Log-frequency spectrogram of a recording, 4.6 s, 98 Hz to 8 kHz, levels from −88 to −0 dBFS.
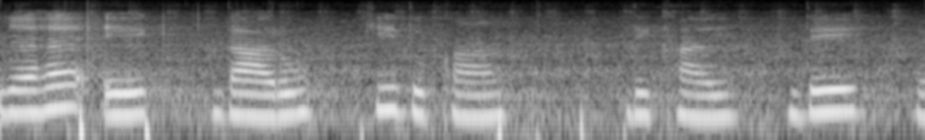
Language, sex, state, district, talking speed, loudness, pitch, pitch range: Hindi, female, Madhya Pradesh, Dhar, 90 wpm, -16 LUFS, 220 Hz, 210-235 Hz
